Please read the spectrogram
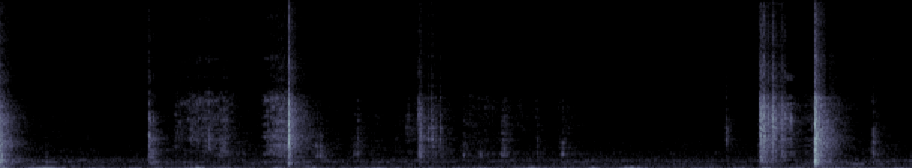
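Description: Card being cut into one-inch strips on a paper trimmer: a few sharp clicks with small ticks and scraping between them, the loudest pair of clicks close together near the end.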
